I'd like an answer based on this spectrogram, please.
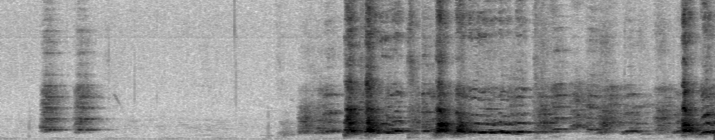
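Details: Cavalier King Charles Spaniel puppies from one litter on a kitchen livestream: two short whimpers, a pause, then a busy run of high yips and squeals from several pups overlapping.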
